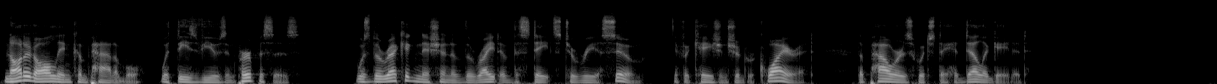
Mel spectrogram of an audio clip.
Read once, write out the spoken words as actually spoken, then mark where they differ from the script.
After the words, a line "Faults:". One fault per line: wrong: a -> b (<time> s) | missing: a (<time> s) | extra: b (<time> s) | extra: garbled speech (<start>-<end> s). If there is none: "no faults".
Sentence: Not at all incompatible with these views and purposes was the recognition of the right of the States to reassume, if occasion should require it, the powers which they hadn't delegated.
Not at all incompatible with these views and purposes was the recognition of the right of the States to reassume, if occasion should require it, the powers which they had delegated.
Faults:
wrong: hadn't -> had (9.5 s)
